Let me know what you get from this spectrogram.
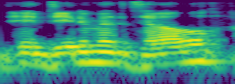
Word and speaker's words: Idina Menzel: Idina Menzel. – Yeah. Idina Menzel.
